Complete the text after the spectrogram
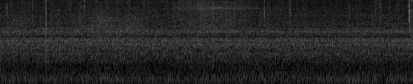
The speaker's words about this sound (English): The furnace is on in the house. I hear that.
